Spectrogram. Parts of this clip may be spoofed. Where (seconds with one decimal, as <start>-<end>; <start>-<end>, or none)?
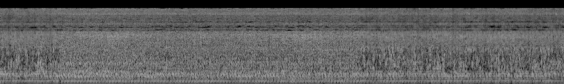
0.0-0.6; 3.6-5.6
